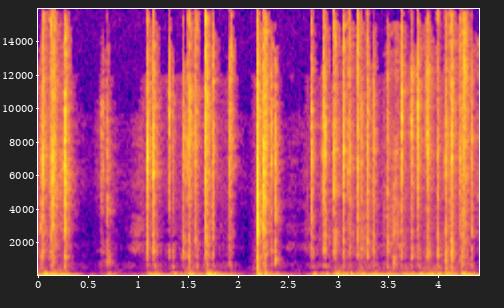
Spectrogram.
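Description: Typing on a computer keyboard: a run of irregular key clicks with a couple of brief pauses.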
